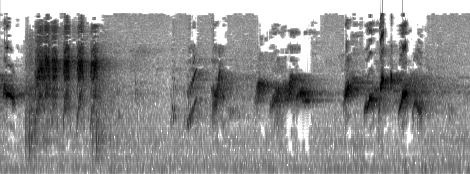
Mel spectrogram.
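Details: Red-whiskered bulbul, called phong sơn, mí đỏ, rơm tê giác, sings in siêu ché style. A fast burst of loud, pulsed notes is followed by looping whistled phrases that rise and fall, delivered loudly and close.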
